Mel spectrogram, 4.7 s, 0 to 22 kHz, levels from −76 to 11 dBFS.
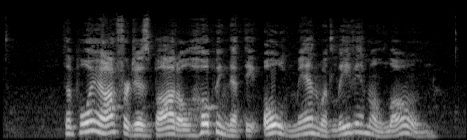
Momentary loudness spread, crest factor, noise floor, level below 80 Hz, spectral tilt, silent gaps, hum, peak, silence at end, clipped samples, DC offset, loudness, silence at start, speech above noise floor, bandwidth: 8 LU; 14 dB; -51 dBFS; -56 dBFS; -5 dB/octave; none; none; 0 dBFS; 0.3 s; under 0.1%; under 0.1%; -14 LUFS; 0.65 s; 38 dB; 13.5 kHz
